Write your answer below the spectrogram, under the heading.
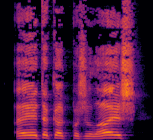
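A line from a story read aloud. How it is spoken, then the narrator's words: Chuckling. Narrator (Russian): хохотнул элементалист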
